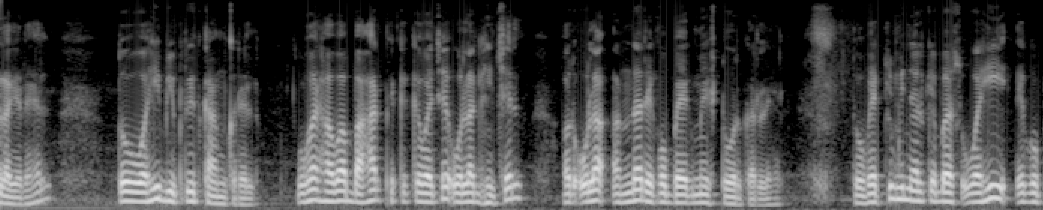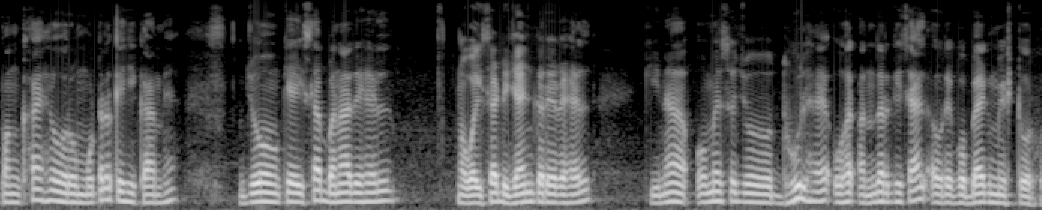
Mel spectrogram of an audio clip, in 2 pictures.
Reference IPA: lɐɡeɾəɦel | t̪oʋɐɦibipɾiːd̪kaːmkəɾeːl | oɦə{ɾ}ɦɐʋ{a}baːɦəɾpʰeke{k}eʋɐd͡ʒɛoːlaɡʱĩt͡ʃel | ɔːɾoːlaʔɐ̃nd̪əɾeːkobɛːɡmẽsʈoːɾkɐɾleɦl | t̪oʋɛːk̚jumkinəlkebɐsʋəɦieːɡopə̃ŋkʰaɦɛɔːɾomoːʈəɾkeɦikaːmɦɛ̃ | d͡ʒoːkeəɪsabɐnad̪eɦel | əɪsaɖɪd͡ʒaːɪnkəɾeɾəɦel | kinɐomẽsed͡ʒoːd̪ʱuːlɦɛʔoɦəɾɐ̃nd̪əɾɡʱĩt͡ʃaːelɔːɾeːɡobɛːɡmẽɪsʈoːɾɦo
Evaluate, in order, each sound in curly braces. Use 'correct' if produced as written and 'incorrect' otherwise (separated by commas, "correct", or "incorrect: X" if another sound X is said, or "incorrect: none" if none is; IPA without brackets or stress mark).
correct, correct, correct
